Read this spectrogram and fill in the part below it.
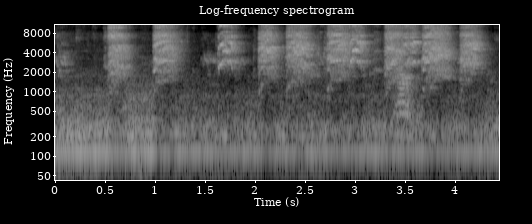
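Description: Two young cockatiels, hatched in 2015 and recently weaned, give a close series of loud, harsh squawks in bursts of roughly half a second each, repeating steadily over a faint constant hum.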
